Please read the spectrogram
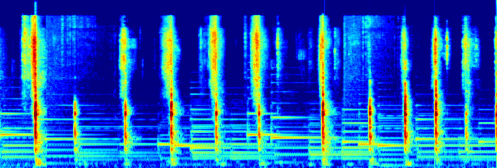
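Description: Chef's knife dicing green bell pepper on an end-grain wooden cutting board: sharp chopping knocks of the blade against the wood, about two a second, over background music.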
